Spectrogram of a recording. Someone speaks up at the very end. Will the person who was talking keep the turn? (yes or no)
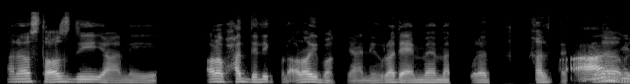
no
